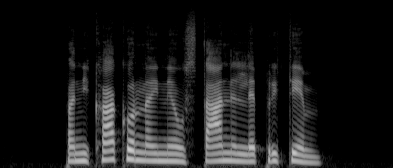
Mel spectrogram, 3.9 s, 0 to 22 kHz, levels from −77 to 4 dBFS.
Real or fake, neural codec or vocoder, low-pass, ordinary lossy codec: fake; autoencoder, 48 kHz, 32 numbers a frame, DAC-VAE, trained on Japanese speech; 19.8 kHz; none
